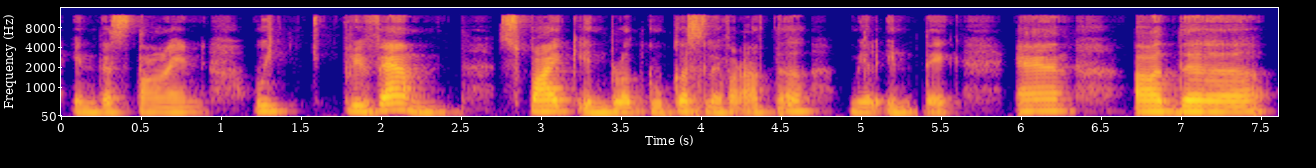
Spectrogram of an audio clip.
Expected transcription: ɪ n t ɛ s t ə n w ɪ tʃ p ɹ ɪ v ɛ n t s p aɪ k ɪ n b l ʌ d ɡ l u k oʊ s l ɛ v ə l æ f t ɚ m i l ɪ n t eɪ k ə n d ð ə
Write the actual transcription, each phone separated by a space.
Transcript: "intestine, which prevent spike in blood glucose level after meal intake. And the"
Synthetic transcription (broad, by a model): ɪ n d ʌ s t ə n w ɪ tʃ p ɹ ɪ v ɛ n t s p aɪ k ɪ n b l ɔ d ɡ u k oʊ s l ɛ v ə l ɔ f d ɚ m i l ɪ n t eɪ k ə n d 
